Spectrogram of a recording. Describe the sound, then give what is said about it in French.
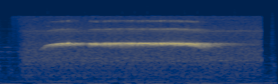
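A single sharp, steady whistle blast, held for about a second and a half at a piercing high pitch, loud, with a low rumble of background noise underneath. “Tout à coup, un coup de sifflet.”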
